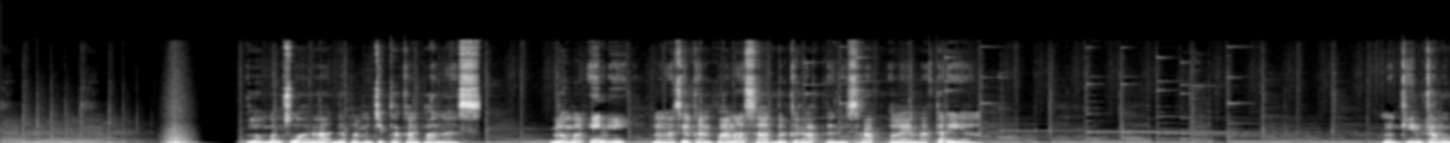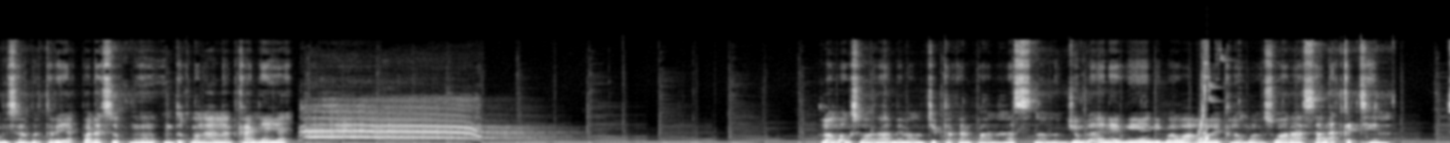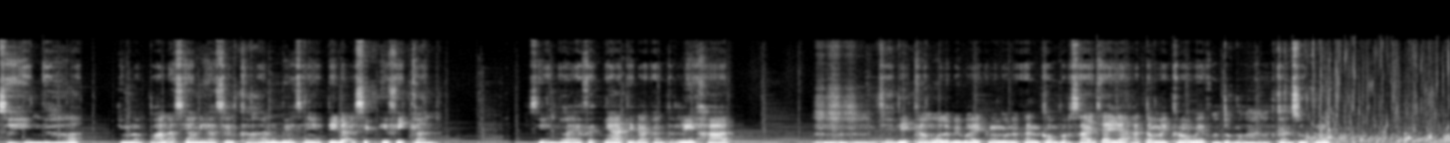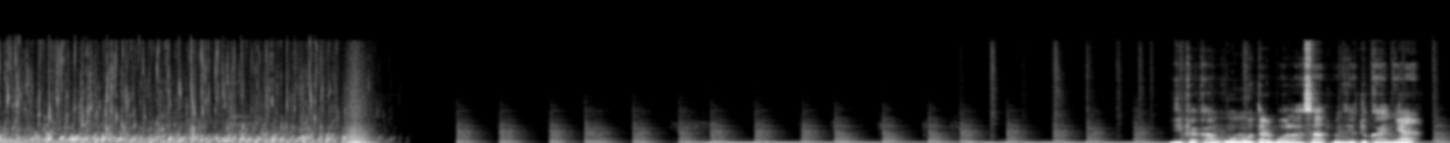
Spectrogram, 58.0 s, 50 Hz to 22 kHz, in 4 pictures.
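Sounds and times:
light background music: 2.4 - 17.4, 20.6 - 41.4, 52.8 - 58.0
high-pitched yell: 17.5 - 20.2
soup bubbling at a rolling boil: 42.0 - 47.4.

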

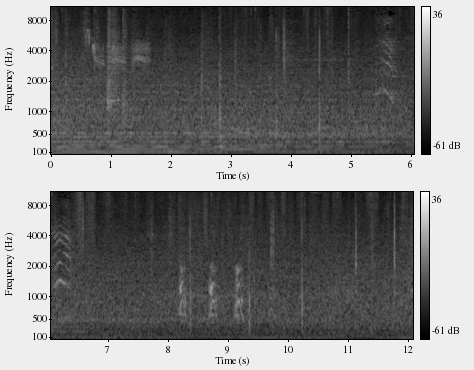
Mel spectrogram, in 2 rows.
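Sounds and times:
dog barking: 8.2 - 9.4.

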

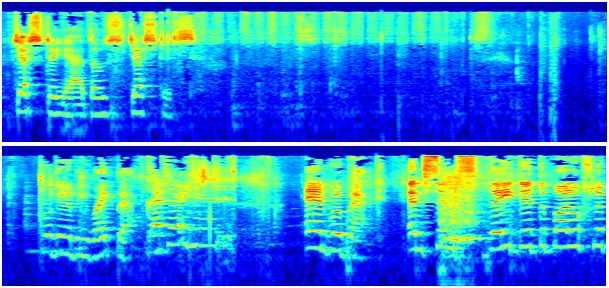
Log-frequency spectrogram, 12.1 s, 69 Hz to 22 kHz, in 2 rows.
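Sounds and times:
pencil scratching on paper: 1.3 - 5.0.

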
